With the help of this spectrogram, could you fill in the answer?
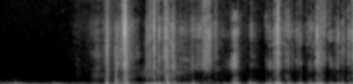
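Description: Fingernails tap and scratch a clear plastic bottle with a white lid, full of blue water beads. After a quiet opening, irregular soft, low thuds mix with crisp, bright scratching and crinkly clicks that stop short with no ring.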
